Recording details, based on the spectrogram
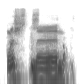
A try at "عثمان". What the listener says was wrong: Nah, pakai huruf ain ya. Utsman gitu. Utsman.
